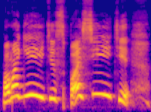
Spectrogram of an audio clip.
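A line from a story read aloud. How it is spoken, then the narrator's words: Shouted. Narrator (Russian): закричал бобр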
